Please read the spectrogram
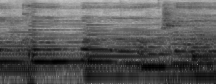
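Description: Female jazz vocalist singing into a microphone, holding long notes, accompanied by an upright piano.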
